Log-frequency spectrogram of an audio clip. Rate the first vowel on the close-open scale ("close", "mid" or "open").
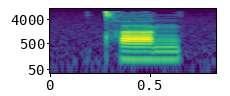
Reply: open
